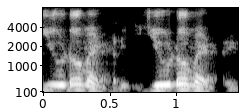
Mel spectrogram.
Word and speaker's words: eudiometry: In audiometric यूडोमेट्री, इट is pronounced as यूडोमेट्री, ठीक।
